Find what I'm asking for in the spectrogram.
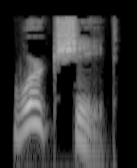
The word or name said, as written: worksheet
